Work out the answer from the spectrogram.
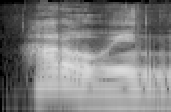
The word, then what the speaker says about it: ハロウィン: このように見ると、ハロウィーンのウィーンは 3 拍 1 音節だという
